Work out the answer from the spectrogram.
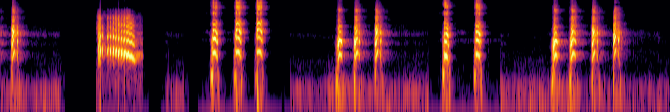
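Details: Slaty-breasted rail lure call for night: one rasping, descending squeal followed by repeated groups of three or four sharp, clipped notes.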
